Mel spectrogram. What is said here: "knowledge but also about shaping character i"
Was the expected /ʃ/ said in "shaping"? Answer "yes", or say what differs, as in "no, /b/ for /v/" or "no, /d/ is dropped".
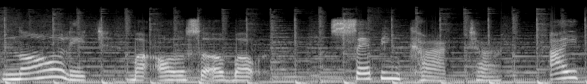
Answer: no, /s/ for /ʃ/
